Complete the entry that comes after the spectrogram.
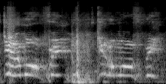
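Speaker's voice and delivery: high, loud, panicked shriek; panicked scream. Retold or imitated. Announcer grabbed by the wrestler, shrieking in a loud, high panic. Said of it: "Vic Joseph screams like a little bitch".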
